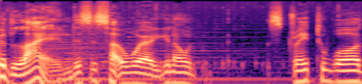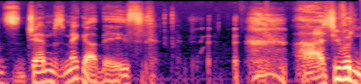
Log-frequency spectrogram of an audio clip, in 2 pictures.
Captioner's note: chuckles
